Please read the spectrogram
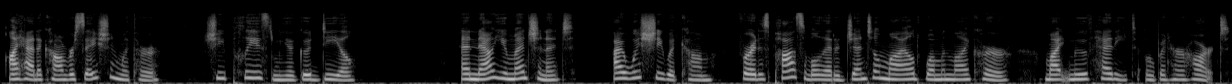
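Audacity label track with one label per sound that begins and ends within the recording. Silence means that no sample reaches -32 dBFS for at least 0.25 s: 2.080000	3.530000	sound
4.620000	5.700000	sound
6.140000	7.110000	sound
7.440000	10.060000	sound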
